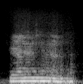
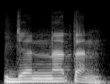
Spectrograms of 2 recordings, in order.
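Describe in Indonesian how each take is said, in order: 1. Kata ini berakhir dengan bunyi h yang lembut. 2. Kata ini berakhir dengan suku kata -tan yang utuh.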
